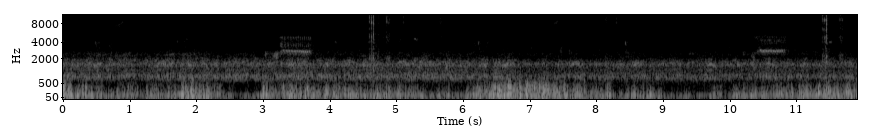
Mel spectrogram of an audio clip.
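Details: Huge gathering of snow geese at Middle Creek, 23 February 2019, a continuous overlapping clamor of honks swelling and fading, with a few higher squeaky notes above the roar.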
